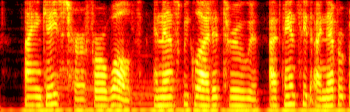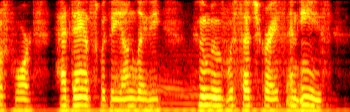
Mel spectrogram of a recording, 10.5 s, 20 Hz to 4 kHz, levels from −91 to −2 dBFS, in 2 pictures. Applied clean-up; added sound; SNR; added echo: none; Musical instrument; 18 dB; reverberation time 0.2 s.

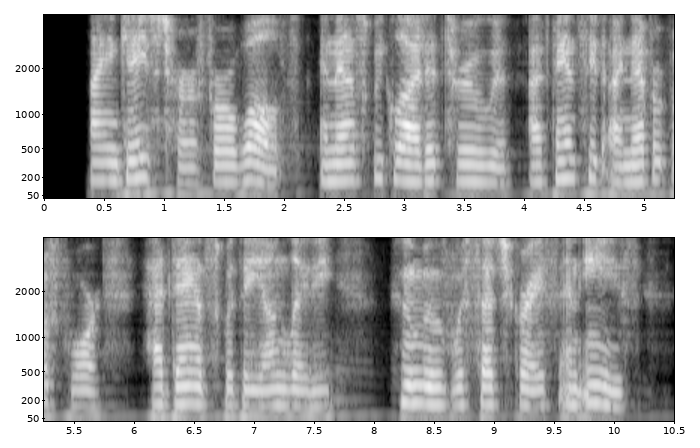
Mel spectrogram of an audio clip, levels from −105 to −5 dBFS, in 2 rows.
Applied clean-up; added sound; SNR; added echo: neural mask model DeepFilterNet 3.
